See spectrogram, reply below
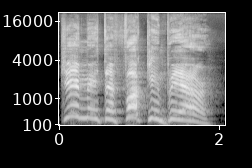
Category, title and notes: Speech > Solo speech
give me the fucking beer
angry, bar, beer, human, male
